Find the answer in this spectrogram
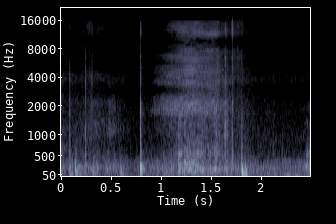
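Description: Handling noise from packaging being picked up: a sharp click, then a short rustle, then a dull knock near the end.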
